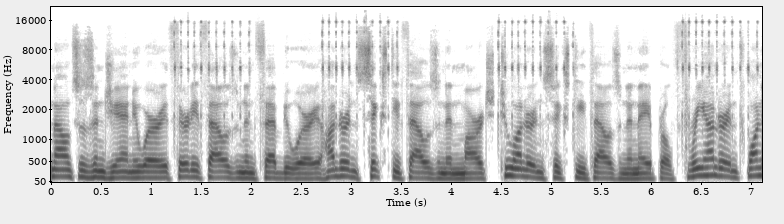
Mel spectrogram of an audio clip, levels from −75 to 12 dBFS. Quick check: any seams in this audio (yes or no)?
no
